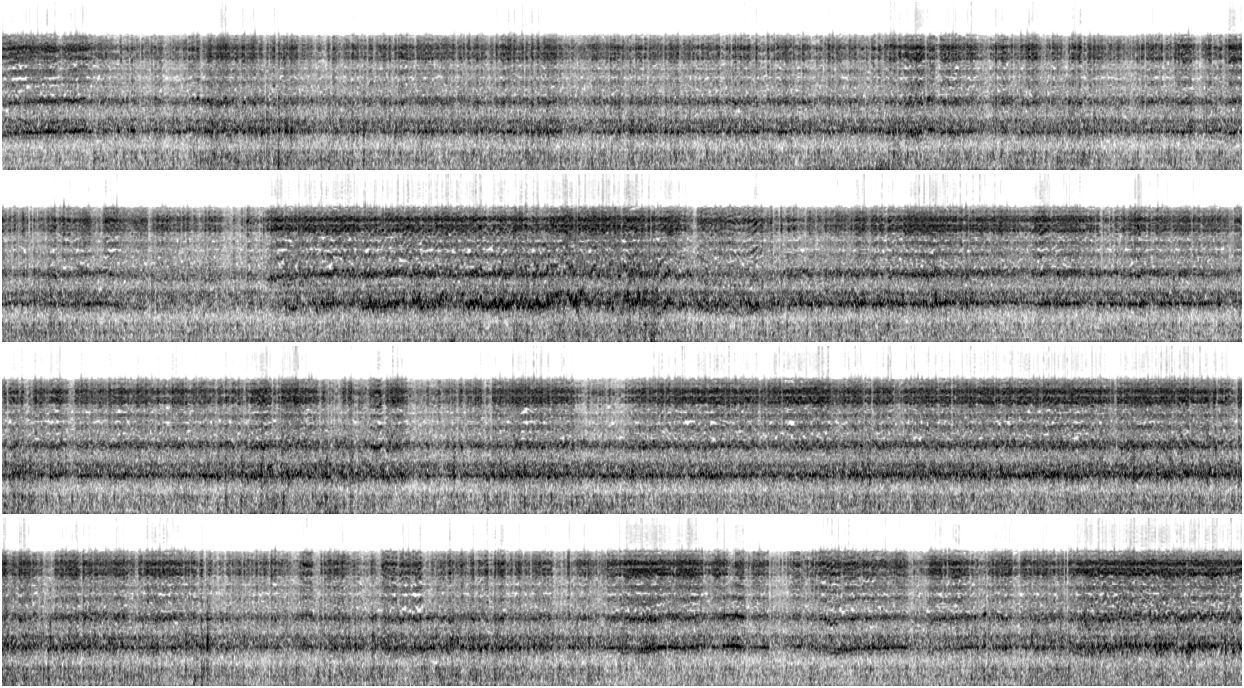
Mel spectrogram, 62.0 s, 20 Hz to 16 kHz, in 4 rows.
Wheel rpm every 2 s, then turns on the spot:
230, 230, 230, 230, 240, 230, 230, 230, 220, 190, 190, 210, 210, 230, 230, 230, 240, 230, 230, 230, 230, 230, 230, 240, 230, 230, 230, 220, 230, 220, 200.
none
